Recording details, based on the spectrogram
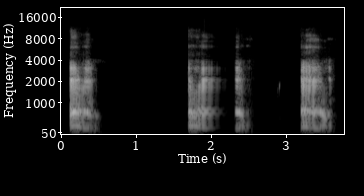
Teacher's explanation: it is realized with the air vowel sound, that is the single vowel air, and the schwa sound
